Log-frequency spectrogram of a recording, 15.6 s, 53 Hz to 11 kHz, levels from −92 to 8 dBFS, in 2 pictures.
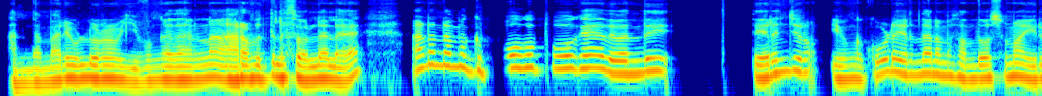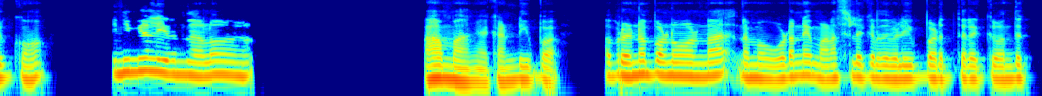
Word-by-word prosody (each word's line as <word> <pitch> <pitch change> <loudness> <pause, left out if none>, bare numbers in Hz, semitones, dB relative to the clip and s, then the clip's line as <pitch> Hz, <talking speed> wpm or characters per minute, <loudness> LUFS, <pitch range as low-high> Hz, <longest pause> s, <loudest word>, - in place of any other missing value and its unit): அந்த 110 +1 -3
மாதிரி 130 +4 +1
உள்ளுண்ர்வு 145 -1 +3
இவங்க 130 +3 -3
தான்லாம் 140 +2 +1
ஆரம்பத்தில 150 +2 +3
சொல்லல. 140 0 +3 0.6
ஆனா 250 +6 +1
நமக்கு 265 -6 -1 0.2
போக 255 0 +3 0.2
போக 250 0 +2 0.2
அது 215 - +3
வந்து 190 +3 +1 0.8
தெரிஞ்சுடும். 200 +7 +1
இவங்க 145 0 -1
கூட 200 +3 +1
இருந்தா 185 +1 -1
நாம 170 -2 -2
சந்தோஷமா 150 +3 0
இருக்கோம். 150 0 -4 0.5
இனிமேல 210 +2 +3
இருந்தாலும் 180 0 0 1.5
ஆமாங்க 130 -5 +2
கண்டிப்பா. 135 +1 -2 0.4
அப்புறம் 170 0 +2
என்ன 180 +1 +3
பண்ணுவோம்ன்னா, 170 -1 +2 0.2
நம்ம 155 -1 0
உடனே 165 +4 0
மனசுல 150 +4 -4
இருக்கறத 150 -2 -1
வெளிப்படுத்துறதுக்கு 145 -1 -3
வந்து 140 +2 -2
155 Hz, 125 wpm, -22 LUFS, 140-180 Hz, 1.5 s, உள்ளுண்ர்வு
